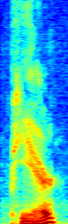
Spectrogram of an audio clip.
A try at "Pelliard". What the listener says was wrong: No, Pelliard. You said very French. You just pick out like two syllables and just go with that.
